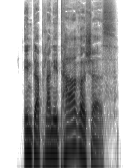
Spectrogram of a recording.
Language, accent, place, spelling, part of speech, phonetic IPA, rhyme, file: German, Germany, Berlin, interplanetarisches, adjective, [ɪntɐplaneˈtaːʁɪʃəs], -aːʁɪʃəs, De-interplanetarisches.ogg
- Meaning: strong/mixed nominative/accusative neuter singular of interplanetarisch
